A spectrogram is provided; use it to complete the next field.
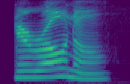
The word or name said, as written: neuronal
